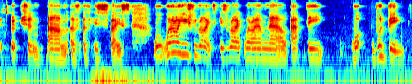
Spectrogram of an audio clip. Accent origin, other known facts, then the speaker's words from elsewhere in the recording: Birmingham, West Midlands, United Kingdom; now in Devon, United Kingdom; You know, I grew up in Birmingham and I moved to Devon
